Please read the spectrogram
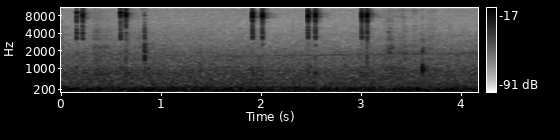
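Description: Computer mouse clicks: about five quick double-clicks spread over a few seconds, over a faint steady background.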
